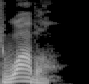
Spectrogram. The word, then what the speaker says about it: WABL: It was the debut season for the Albuquerque Rattlers and their parent league, the Western America Basketball League, or WABL, which the rags in the newspaper pronounced Wobble.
